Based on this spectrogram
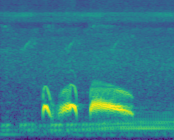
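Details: Spotted dove lure phrase for enticing wild doves when hunting: two short arched coos followed by a sustained coo that slowly drops in pitch, low hum underneath.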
